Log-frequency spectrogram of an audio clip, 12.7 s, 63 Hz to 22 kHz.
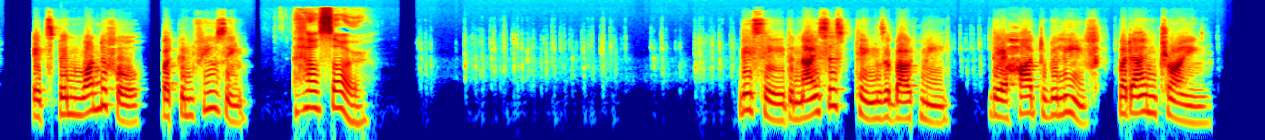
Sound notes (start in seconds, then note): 4.2 background SFX: Keyboard typing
